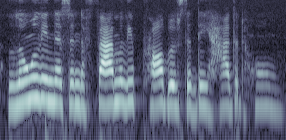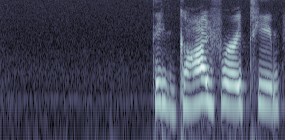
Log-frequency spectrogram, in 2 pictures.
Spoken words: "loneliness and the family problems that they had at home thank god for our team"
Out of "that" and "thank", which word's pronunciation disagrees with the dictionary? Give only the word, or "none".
none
